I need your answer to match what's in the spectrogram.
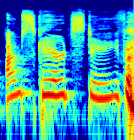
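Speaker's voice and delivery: very high, squeaky scared voice; mock-terrified falsetto nephew; frightened sidekick Chad. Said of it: "his go-to phrase was".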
